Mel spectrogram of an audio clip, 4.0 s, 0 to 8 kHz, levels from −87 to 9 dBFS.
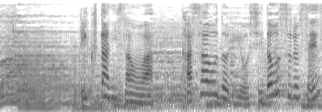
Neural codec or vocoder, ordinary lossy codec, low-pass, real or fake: vocoder, 22.05 kHz, 80 mel bands, Vocos; none; 7.2 kHz; fake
